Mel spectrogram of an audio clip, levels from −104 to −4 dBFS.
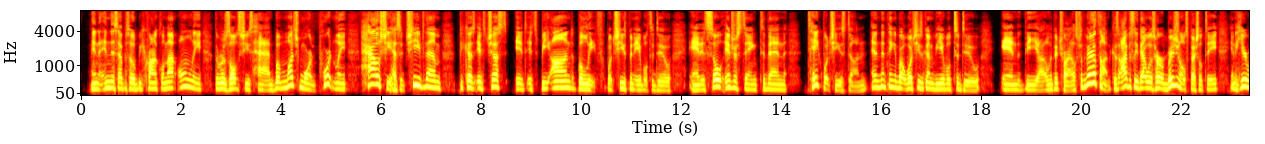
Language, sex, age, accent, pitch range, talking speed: English, male, 30-49, American, 145-195 Hz, 185 wpm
